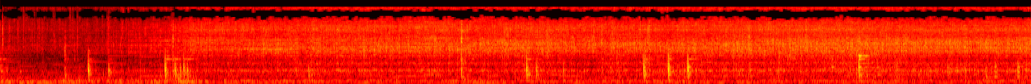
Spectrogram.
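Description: Seared chicken pieces sizzling in hot oil as they are laid into an enamelled pot with garlic, onion and ginger; the sizzle swells up about two seconds in and then holds steady. A few sharp clicks of metal tongs against the pot and plate come through over it.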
